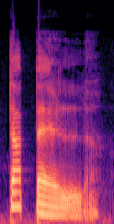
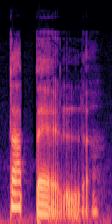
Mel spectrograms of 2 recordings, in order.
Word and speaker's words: t'appelles: All right, second form, tu t'appelles. Okay, remember, final S not pronounced. Tu t'appelles.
